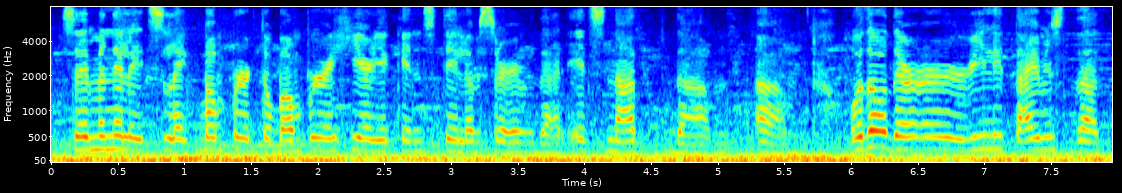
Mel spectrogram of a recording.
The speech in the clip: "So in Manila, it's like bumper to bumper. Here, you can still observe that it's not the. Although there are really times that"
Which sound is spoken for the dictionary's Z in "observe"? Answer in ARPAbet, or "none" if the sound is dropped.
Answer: S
